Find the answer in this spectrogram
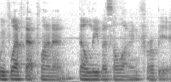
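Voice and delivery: ordinary talk, nothing marked

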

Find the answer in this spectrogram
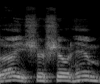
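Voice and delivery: slow, mocking, scoffing sarcasm. Voicing a character who scoffs at a warlock: scoffing. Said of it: "Jerem scoffs at the warlock and goes".

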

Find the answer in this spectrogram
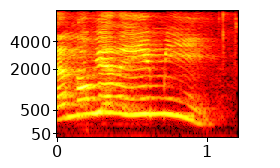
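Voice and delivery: very high, put-on shouted yell. Recounting a woman who shouted to the speaker by the wrong name, retelling a shout. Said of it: "y me gritó".

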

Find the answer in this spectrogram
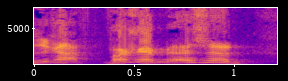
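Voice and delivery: very high, ragged, rough all-out scream. Voicing the captain announcing to the crew: captain screaming. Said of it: "and he just screams".

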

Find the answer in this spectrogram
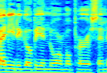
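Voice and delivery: ordinary delivery

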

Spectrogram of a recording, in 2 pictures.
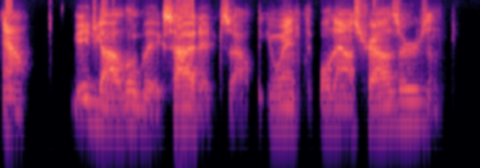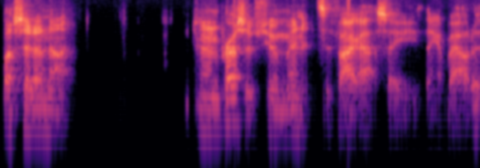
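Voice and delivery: nature documentary narrator voice. Imagining a famous narrator describing the speaker's life: Morgan Freeman impression. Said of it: "he'd be like".

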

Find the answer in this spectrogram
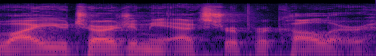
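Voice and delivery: ordinary talk, nothing marked

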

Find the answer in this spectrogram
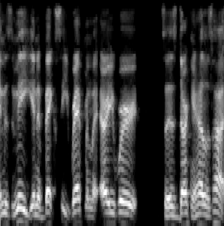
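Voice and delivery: plain

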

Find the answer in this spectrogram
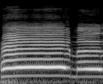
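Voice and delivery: high-pitched loud hollering. Calling out to someone nearby to stay away, yelling. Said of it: "I'm gonna yell again".

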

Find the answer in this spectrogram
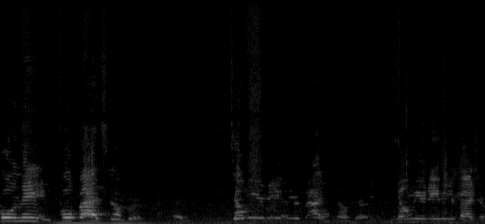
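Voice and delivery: frantic screaming, very high. Demanding a name and badge number: screaming. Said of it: "jumping around screaming".

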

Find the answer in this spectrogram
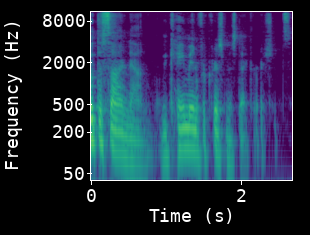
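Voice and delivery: quiet, fatherly scolding dad voice. Recounting what they told the girls fighting over a sign, retelling in dad voice. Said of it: "dad voice is coming out".

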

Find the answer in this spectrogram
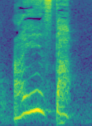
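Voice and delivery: very high, triumphant shout. Reading a novel aloud, voicing the headmistress before a class, shouted triumphantly. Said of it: "A taurina gritou triunfante".

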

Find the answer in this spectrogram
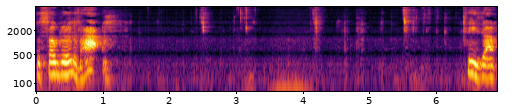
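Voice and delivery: talking with mouth full while eating. Talking to someone while eating spicy food: eating while talking. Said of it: "I'm all smacking in your ear".

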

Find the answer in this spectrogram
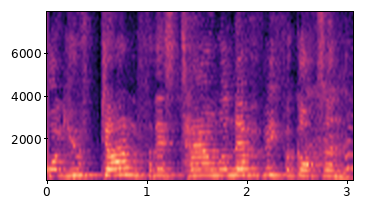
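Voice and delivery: very high, carrying shout. Retelling a woman calling out to the group from fifty feet away, retelling a shout. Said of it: "she's shouting across like uh, 50 feet".

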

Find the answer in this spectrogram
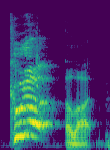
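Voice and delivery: very high, loud belted yell. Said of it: "I got to yell".

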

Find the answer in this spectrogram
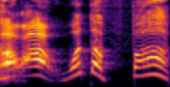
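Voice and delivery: put-on sudden, very high startled yelp. Telling how a companion walking behind suddenly screamed, imitating Dave's yelp. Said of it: "I hear him sc- like yell, like scream, like yelp".

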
